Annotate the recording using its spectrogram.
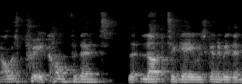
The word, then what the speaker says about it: Lopetegui: I think we're going Lopetegui, guys. – Yeah, we're going Lopetegui. – That's how William Balaguer is pronouncing it, so I'm going to go with that.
